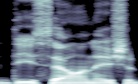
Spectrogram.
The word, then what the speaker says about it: desalination: Gulf Coast uh countries, the word is desalination and not desalinization. But, apparently, both pronunciations are acceptable. So, um They're both acceptable. Okay. Uh if you want to throw a couple extra syllables in there, uh desalinization will work.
